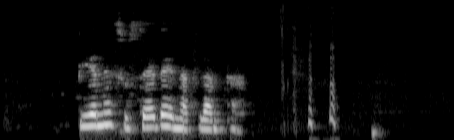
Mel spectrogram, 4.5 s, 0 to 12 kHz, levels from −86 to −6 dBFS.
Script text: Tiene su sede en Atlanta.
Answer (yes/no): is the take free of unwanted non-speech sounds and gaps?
no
